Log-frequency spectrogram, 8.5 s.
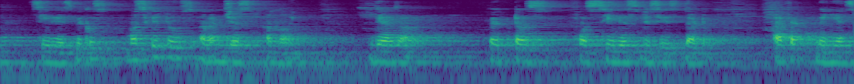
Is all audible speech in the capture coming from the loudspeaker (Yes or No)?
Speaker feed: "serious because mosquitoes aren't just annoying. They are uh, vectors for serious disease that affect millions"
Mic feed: Yes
